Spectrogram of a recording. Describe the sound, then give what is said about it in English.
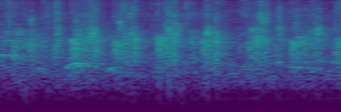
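Audience applause as single people in the crowd put their hands together: steady, dense clapping that carries evenly throughout with no talk over it. “Single people, put your hands together if that sounds good.”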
